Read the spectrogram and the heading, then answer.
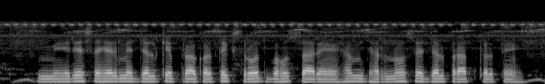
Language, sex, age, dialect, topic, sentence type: Hindi, male, 18-24, Kanauji Braj Bhasha, agriculture, statement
